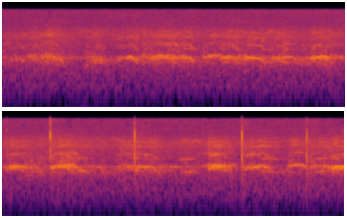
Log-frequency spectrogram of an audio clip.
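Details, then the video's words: Wild geese flying south over Werdohl, escaping the winter: a flock's honking calls overlapping throughout, nasal notes with stacked overtones, steady broad rushing background noise, a few sharp clicks. "Wildgänse über Werdohl"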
